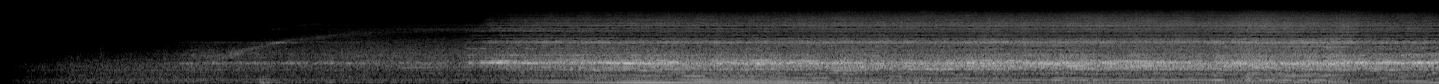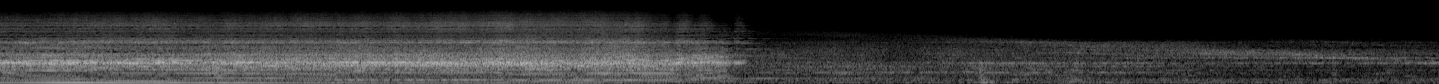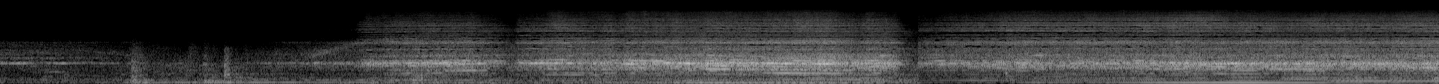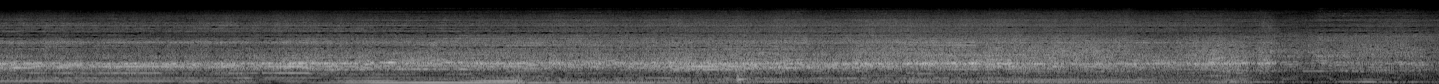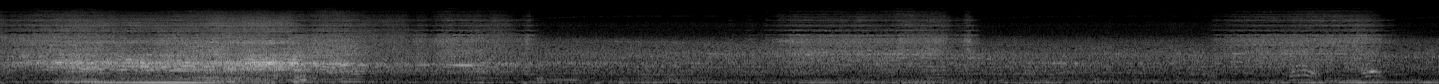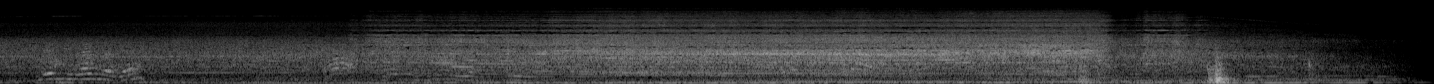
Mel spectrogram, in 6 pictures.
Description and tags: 02.10.2015 cutting autoclaved cellular concrete
02.10.2015: around 15.00 p.m. Fieldecordnig made during the ethnographic research on the national road no. 92 in Torzym (Poland).Sound of cutting autoclaved cellular concrete by some workers. Recorded in Motel Chrobry.
fieldrecording, machine, noise, Poland, Torzym, workers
